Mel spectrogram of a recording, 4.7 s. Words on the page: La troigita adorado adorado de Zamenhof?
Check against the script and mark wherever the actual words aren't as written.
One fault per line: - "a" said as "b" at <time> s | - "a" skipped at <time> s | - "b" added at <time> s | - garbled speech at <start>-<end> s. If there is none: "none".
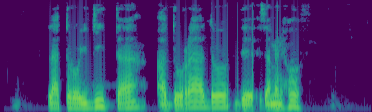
- "adorado" skipped at 2.7 s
